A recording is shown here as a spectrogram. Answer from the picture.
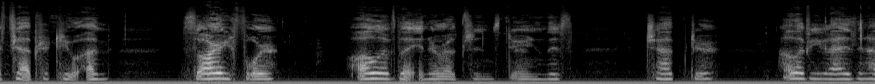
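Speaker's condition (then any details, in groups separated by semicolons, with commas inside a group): Cerebral palsy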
